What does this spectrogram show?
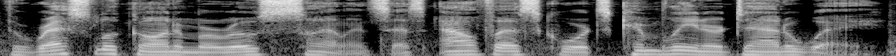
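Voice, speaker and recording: A man narrating an audio drama from a script in a measured, dramatic storytelling style. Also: medium pitch, a little mellow, slight background noise.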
